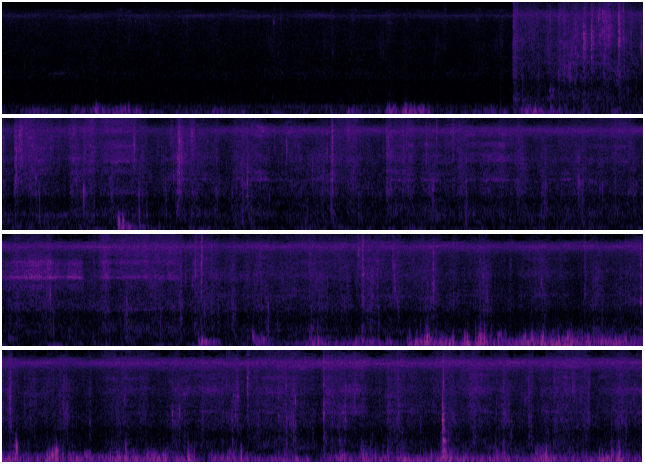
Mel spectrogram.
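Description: Footsteps of a backpacker walking a trail, heard as low, muffled thuds about once a second. In the last third the steps grow louder and come thicker, on wooden boardwalk planks.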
